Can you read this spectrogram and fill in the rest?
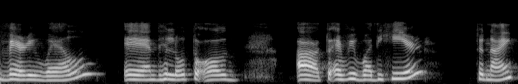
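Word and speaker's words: Oulu: my heat map in ULU um SJ and Rhys hi hello resident Finn you want to you want to correct that pronunciation there oh yeah it's all not ulu thank you all right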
